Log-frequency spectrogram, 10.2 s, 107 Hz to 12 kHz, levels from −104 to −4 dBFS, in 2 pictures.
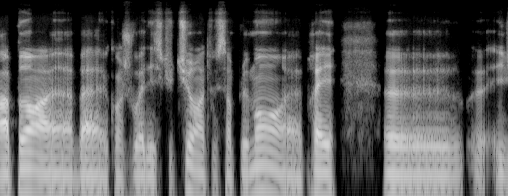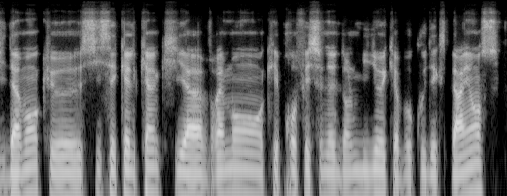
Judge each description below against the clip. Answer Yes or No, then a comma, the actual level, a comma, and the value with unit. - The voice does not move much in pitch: Yes, narrow, 2.0 semitones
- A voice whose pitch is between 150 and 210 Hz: No, very low, 95 Hz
